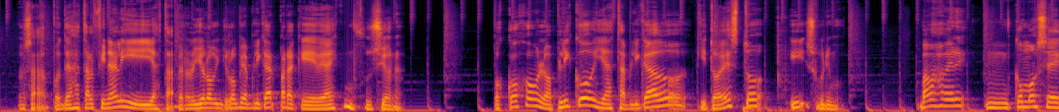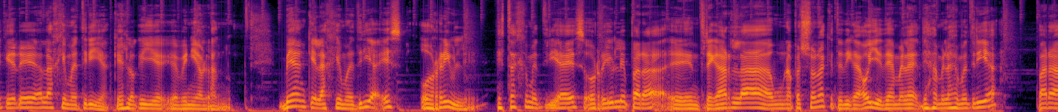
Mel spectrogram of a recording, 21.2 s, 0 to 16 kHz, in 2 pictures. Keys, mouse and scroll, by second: 0.2 click, 1.5-4.5 right drag, 5.5-6.7 drag, 6.7-7.8 right drag, 7.8 Delete, 8.2 scroll up 2, 8.6-11.1 middle drag, 11.1 Tab, 11.1 right click, 11.7 Tab, 12.4-17.2 middle drag.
